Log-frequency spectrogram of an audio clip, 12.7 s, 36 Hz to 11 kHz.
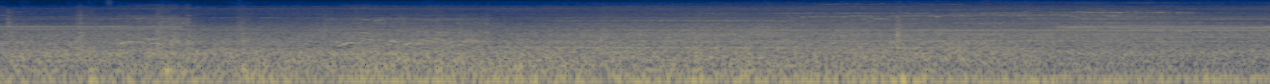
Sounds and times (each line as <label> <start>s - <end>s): train stops, honks the horn and pushes the carriages back 0.0s - 12.7s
